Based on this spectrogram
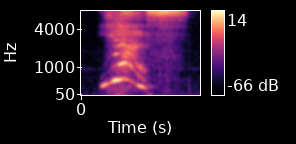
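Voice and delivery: high, bright burst of eagerness; eager yes. A narrator's reading. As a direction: shoot it out eagerly. Mei eagerly confirms.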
